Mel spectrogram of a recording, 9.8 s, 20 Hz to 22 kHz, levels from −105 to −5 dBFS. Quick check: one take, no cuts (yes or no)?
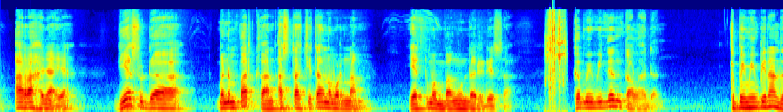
no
